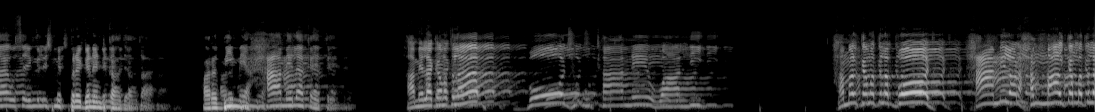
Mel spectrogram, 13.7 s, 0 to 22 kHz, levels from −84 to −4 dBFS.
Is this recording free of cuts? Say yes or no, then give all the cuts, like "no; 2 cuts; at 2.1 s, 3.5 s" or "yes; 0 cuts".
yes; 0 cuts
